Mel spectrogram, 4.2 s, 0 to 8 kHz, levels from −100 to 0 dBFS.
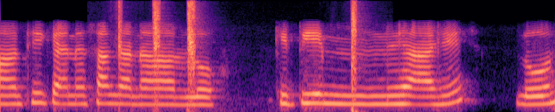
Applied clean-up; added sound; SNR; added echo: none; Tearing; 3 dB; none.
